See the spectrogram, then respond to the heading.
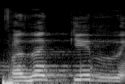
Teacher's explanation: ذال کو نرمی سے ادا کریں گے کاف کو باریک پڑھنا ہے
